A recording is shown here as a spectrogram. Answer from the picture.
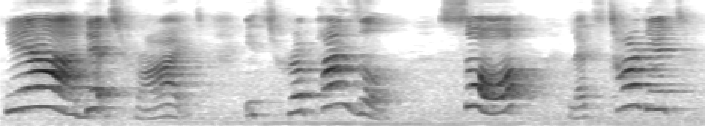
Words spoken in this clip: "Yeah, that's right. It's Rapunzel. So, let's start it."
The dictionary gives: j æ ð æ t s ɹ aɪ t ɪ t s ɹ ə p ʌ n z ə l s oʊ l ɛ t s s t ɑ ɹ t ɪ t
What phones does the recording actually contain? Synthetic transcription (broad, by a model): j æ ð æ t s ɹ aɪ t ɪ t s ɹ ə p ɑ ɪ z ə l s oʊ l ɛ t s s t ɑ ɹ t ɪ t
